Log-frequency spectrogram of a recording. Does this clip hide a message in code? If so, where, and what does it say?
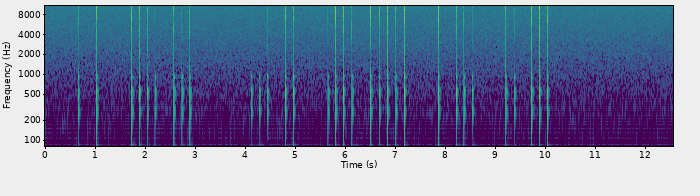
Yes: tap code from 0.7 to 10.1 s, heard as taps on a table, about 6 knocks a second. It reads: AS MUCH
